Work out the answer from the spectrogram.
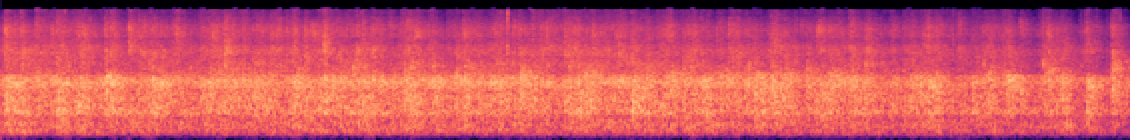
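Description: Audience applause welcomes a guest author at a literary evening: loud, dense clapping that holds steady throughout and eases slightly toward the end, with no voices over it.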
